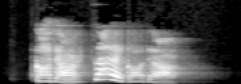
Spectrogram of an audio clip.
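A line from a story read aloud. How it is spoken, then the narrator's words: Whispering. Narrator (Chinese): 我对胡小图小声说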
